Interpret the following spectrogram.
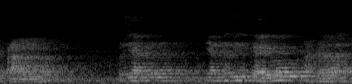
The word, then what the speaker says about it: Praslin: Pulau yang besarnya yang tempat itu kotanya Victoria, terus pulau kedua yang itu tempatnya hotel saya itu Praslin itu saya Praslin tapi bacanya Pralin.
